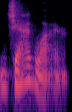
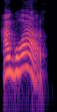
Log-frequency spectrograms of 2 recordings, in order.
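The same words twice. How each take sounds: First: JAGUAR with a hard English j at the front; lower, softer English "jaguar", starting on j; English pronunciation. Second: JAGUAR said the Spanish way, breathy h sound first; home-language pronunciation. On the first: Shown as a demonstration. Teacher shows the English first sound, English pronunciation. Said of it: "in English, it's j". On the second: Acted. Student answers in home language, Spanish pronunciation. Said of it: "What is it in your home language?".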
